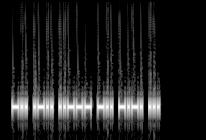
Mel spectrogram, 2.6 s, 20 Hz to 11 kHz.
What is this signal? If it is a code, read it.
Morse code, heard as a keyed tone, about 46 wpm, 700 Hz. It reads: DL2DCS
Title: DXCC-100 Call Signs - 6 Characters - Repeated 3x - 45wpm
